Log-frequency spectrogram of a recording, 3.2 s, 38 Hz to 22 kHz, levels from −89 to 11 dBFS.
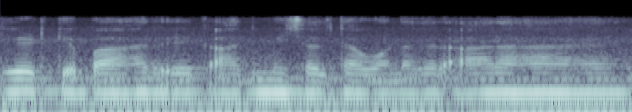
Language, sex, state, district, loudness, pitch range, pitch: Hindi, male, Uttar Pradesh, Lucknow, -16 LUFS, 115-120 Hz, 115 Hz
